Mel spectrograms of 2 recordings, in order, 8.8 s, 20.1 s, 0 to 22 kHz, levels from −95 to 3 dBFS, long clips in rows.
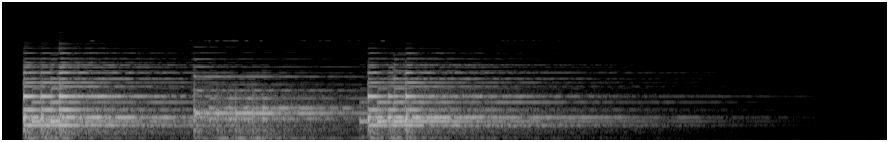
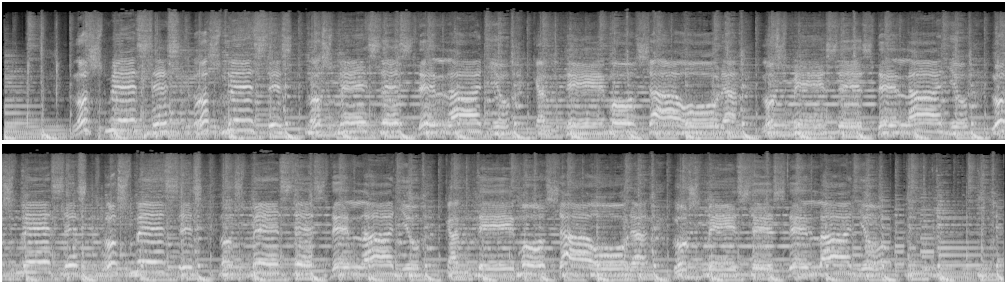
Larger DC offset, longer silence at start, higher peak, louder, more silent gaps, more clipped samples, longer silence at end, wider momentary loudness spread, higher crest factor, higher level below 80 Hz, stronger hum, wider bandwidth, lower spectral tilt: neither; first, 0.2 s vs 0 s; second, -14 dBFS vs 0 dBFS; second, -32 LUFS vs -11 LUFS; neither; neither; first, 2.65 s vs 0 s; first, 20 LU vs 4 LU; first, 22 dB vs 12 dB; second, -60 dBFS vs -26 dBFS; neither; second, 7.4 kHz vs 17.5 kHz; second, -2 dB/octave vs -4.5 dB/octave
